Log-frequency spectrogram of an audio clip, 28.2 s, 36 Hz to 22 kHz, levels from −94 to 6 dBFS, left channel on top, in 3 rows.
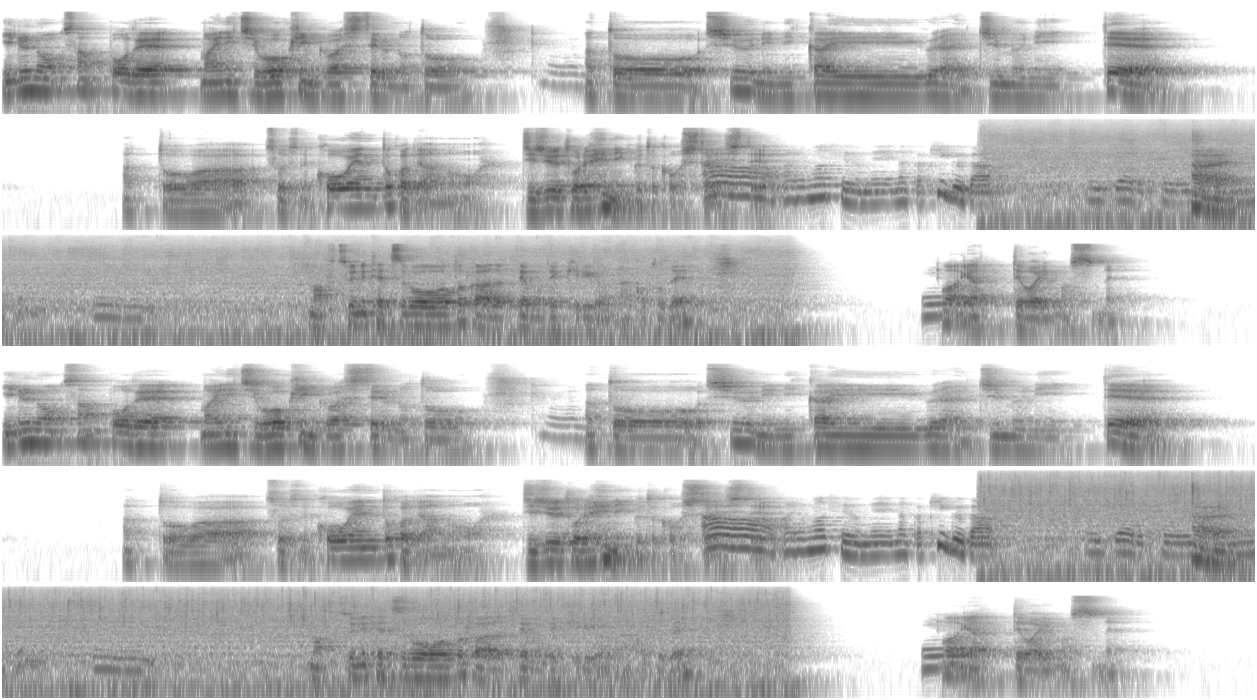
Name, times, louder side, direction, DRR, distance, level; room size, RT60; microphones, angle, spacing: voice 1, 0.0-3.8 4.4-7.9 8.3-8.7 10.3-15.1 18.3-18.7 21.1-24.3 25.8-27.1, left 3 dB, 35° left, 4 dB, 0.8 m, -33 dB
voice 2, 4.0-4.5 14.6-16.9 17.5-19.2 19.5-20.0 25.7-26.1, right 3 dB, 30° right, 5 dB, 0.3 m, -37 dB
Rain, 16.7-24.7, right 5 dB, 65° right, 0.9 m, -39 dB
7.4 x 4.1 x 3.9 m, 0.87 s
head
